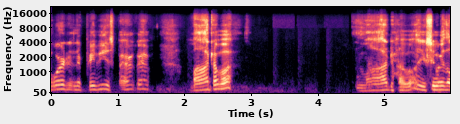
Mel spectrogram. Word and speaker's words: Madhava: Madhava. Madhava. You see where the line over the A is? That should be pronounced a little longer. Madhava, not Matava.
